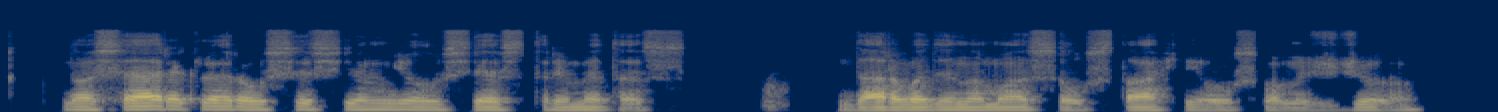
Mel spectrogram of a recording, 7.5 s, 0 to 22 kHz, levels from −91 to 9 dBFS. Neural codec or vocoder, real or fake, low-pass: none; real; 7.2 kHz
